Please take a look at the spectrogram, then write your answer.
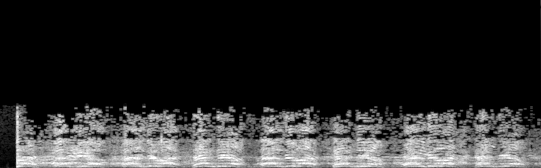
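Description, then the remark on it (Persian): A large protest crowd at a rally in Tabriz or Tehran chants slogans in unison in support of the Republic of Azerbaijan and the retaking of the Karabakh region, voices rising and falling in a steady repeating rhythm of loud, forceful phrases with brief dips between them. “در ویدیوهای منتشر شده شعارهایی در حمایت از بازپسگیری منطقه قره‌باغ سر داده می شود.”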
